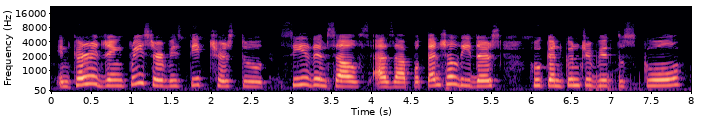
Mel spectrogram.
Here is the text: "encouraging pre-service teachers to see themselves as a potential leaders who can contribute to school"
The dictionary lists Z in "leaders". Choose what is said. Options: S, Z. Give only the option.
S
